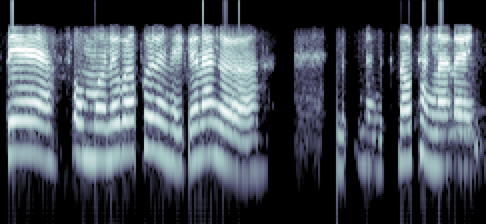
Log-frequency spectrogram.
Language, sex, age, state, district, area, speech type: Bodo, female, 30-45, Assam, Chirang, urban, conversation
